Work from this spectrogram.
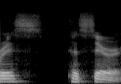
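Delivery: very slow, drawn-out, every syllable stretched. Discussing a team's roster, announcing a coach's name, said real slow. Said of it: "I'm going to say this real slow".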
